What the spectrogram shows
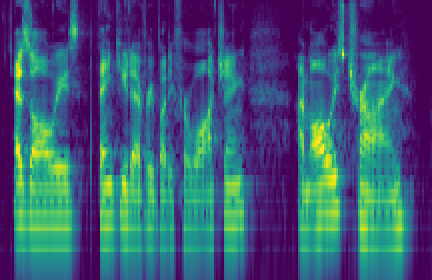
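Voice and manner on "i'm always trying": slow, with trying stressed. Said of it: "emphasis on trying".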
